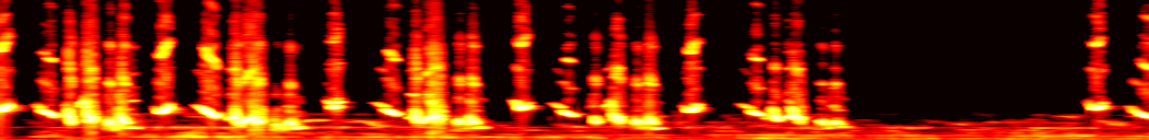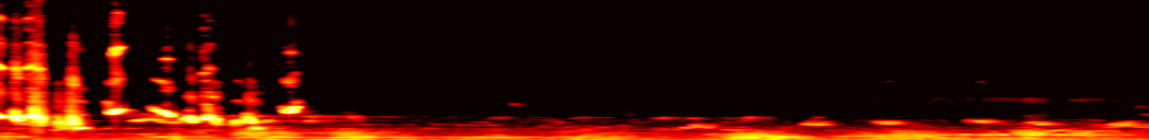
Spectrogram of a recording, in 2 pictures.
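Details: Kacer, or Oriental magpie-robin, singing a 'ngeplong' lure song meant to excite other magpie-robins into full song. Loud, rapid bursts of sharp whistles and chatters for about seven seconds, then softer warbling phrases.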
